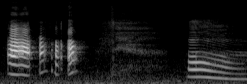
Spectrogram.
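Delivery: normal talking voice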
